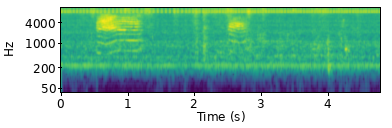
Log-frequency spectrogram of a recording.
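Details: Lucy, a pet cat, meows insistently for tuna she smells: two drawn-out, wavering meows, the first long and loud, the second shorter, over a steady indoor hum.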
